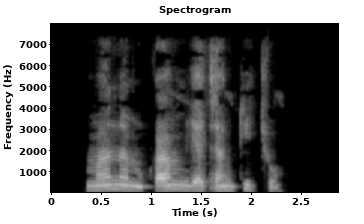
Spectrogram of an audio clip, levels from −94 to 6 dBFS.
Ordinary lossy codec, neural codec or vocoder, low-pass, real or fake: AAC, 32 kbps; none; 7.2 kHz; real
